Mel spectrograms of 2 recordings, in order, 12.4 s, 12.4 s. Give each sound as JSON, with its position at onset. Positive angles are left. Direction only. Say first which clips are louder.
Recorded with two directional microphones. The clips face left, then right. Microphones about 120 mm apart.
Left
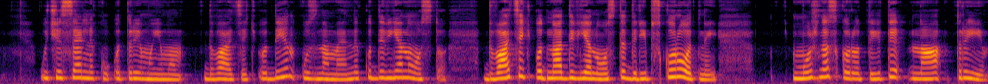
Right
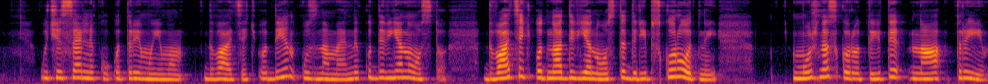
{"t": 0.5, "sound": "speech", "louder": "left 2 dB", "side_deg": 30}
{"t": 1.2, "sound": "speech", "louder": "left 1 dB", "side_deg": 15}
{"t": 2.5, "sound": "speech", "louder": "left 1 dB", "side_deg": 30}
{"t": 6.1, "sound": "a woman's voice", "louder": "left 2 dB", "side_deg": 40}
{"t": 9.9, "sound": "speech", "louder": "left 1 dB", "side_deg": 25}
